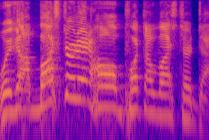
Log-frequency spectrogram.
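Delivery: put-on elderly old man's voice. Mocking the other speaker's complaint by imitating an old man. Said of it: "Could you have sounded more like an old man?".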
